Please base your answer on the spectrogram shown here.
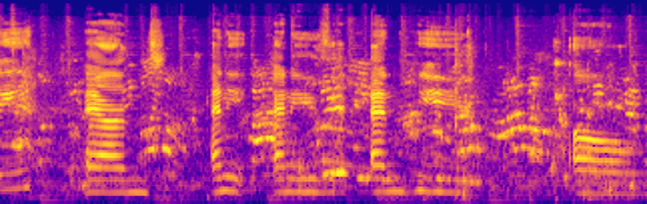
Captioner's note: children chattering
